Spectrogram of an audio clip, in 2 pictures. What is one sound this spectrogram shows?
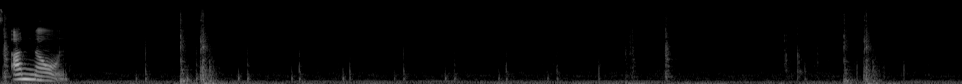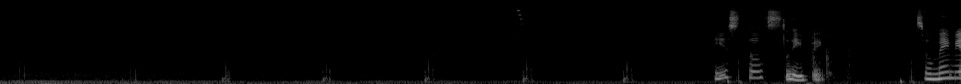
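A young woman talks into a microphone, close and casual.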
